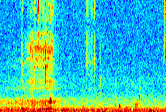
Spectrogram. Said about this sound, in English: I'm going to sip a little Crown real quick.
